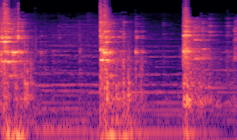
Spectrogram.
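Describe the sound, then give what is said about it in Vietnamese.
A bowl is smashed repeatedly. Three sharp, loud crashes come at roughly even intervals, and each is followed by a bright, ringing crockery clink that fades before the next strike. “Nó chỉ muốn nghe tiếng đồ vật bị đập bể. Thí dụ như tiếng chén”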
